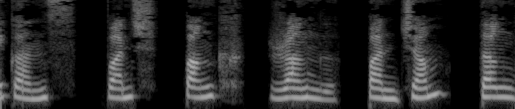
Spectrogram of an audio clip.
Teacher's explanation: इसका उच्चारण करते समय हवा नाक से बाहर निकलती है। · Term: अनुस्वार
